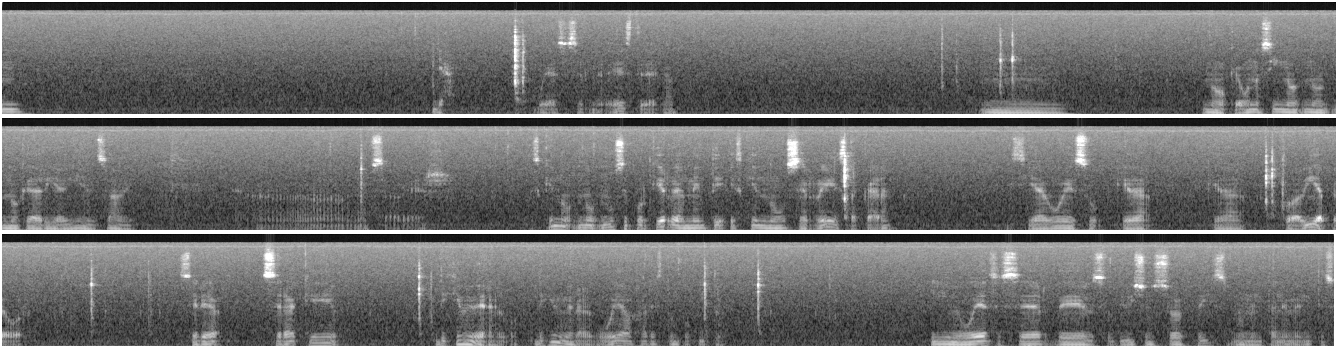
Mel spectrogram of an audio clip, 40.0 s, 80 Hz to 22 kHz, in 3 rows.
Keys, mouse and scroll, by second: 3.5 right click, 4.6 v, 8.9 Escape, 9.6 ctrl+z, 10.7-11.1 ctrl+scroll down 2, 11.2-14.7 middle drag, 16.0 right click, 16.5 shift+right click, 17.8 shift+right click, 18.7 shift+right click, 19.5-20.2 shift+scroll down 1, 21.3 f, 21.9-25.6 drag, 25.5 ctrl+z, 26.0 ctrl+click, 27.2 shift+middle click, 28.1-30.1 middle drag, 30.3 Tab, 31.9-33.1 drag, 33.2 Tab, 33.9 shift+middle click, 37.2 click, 38.2 scroll down 1, 38.5-40.0 middle drag.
